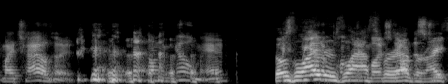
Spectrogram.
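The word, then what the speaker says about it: Kum & Go: in uh in Iowa called come and go and it's spelled k m I got a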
